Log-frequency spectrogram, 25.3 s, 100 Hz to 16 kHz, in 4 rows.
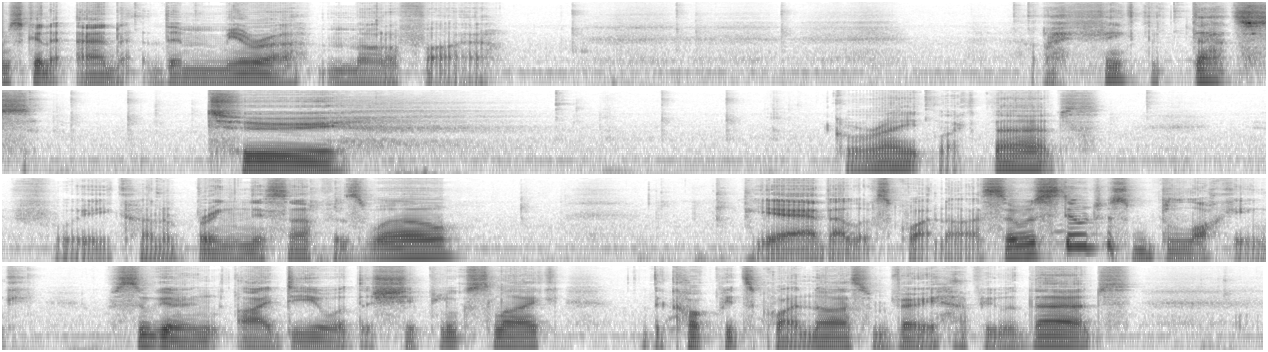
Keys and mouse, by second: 3.7 middle click, 5.1 click, 6.7-8.8 middle drag, 8.8-10.9 drag, 10.9-12.1 middle drag, 13.5 click, 14.3 KP_3, 15.8 z, 16.1 z, 16.4 Tab, 25.0 z.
